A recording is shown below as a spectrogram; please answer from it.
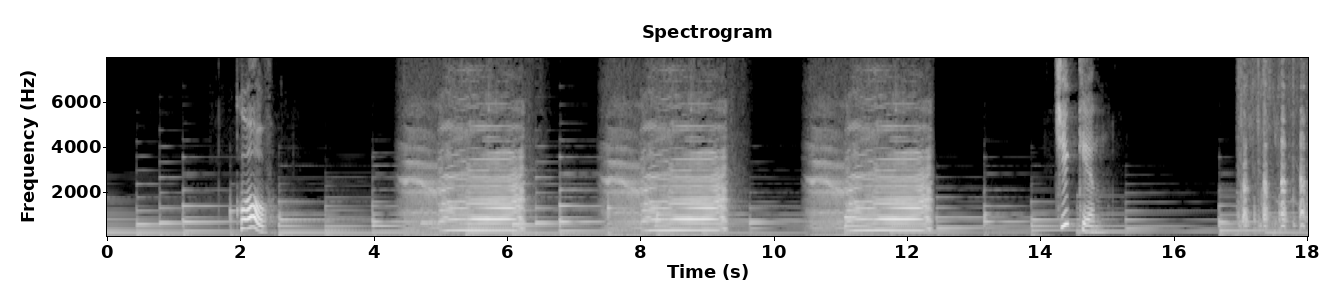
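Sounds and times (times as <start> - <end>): soft keyboard music: 0.0 - 18.0
cow mooing: 4.4 - 6.4, 7.4 - 9.5, 10.5 - 12.4.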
